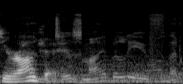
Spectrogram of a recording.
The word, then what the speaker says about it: Urianger: Might more permanently I thought it was Urianger. But it's Urianger.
